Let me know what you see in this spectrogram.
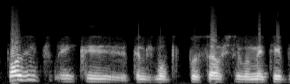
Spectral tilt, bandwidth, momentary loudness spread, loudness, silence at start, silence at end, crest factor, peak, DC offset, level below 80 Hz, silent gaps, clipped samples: -7 dB/octave; 7.8 kHz; 10 LU; -14 LUFS; 0.1 s; 0.05 s; 14 dB; 0 dBFS; under 0.1%; -50 dBFS; none; 0.2%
